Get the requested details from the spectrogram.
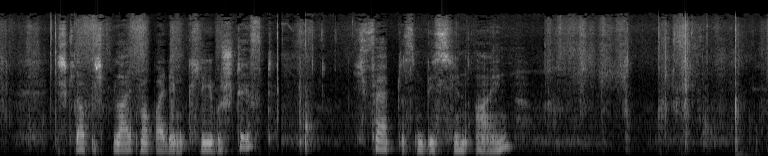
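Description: Paper rustles as it is moved about.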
